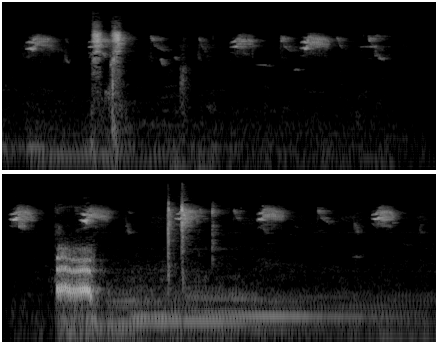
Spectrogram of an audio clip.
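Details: White-rumped shama of the Jambi type, singing with canary imitation: short high chirped notes repeated about twice a second, broken by a brief low rumbling noise midway.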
